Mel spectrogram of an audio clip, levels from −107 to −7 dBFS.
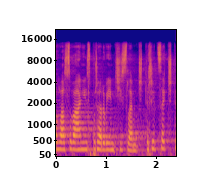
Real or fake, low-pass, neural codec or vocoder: real; 14.4 kHz; none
